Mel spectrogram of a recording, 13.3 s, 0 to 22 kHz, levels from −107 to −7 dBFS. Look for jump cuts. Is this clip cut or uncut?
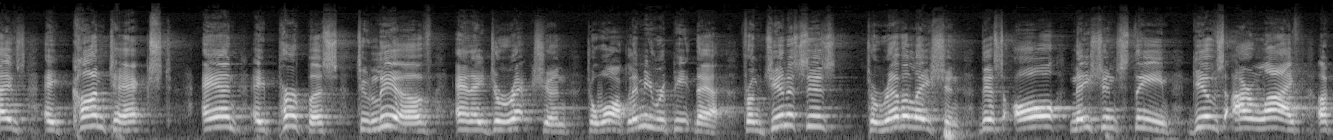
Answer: uncut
